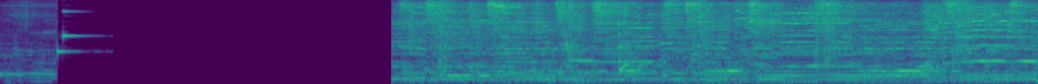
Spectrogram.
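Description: A speech tail cuts off, then silence. About two seconds in, live acoustic music starts: acoustic guitars playing with a violin holding sustained notes over them.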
